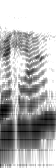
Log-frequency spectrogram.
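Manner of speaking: ルエヘアン with soft, gentle rise at the end. Pronunciation drill, modeling the phrase: gentle rise at end of ルエヘアン. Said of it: "柔らかく、ルエヘアン。と上げますね".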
